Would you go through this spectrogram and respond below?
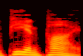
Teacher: Initial voiceless stops, like the p in pie, are aspirated, with a palpable puff of air upon release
